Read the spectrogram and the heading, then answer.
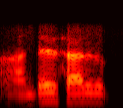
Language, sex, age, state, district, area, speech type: Telugu, male, 18-30, Telangana, Karimnagar, rural, conversation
